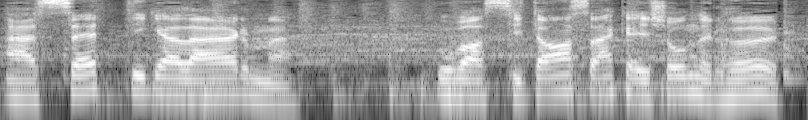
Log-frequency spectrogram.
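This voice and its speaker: A man's voice: mid-range voice, fairly even intonation, a little slow, natural voice. A man playing a stern, indignant Pharisee who scolds in a children's Bible audio drama. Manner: reproachful, scolding. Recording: music under the voice.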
